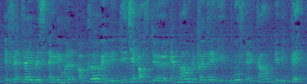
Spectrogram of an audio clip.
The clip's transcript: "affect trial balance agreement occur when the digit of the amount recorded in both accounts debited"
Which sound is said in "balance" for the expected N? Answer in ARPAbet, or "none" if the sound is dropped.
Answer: none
